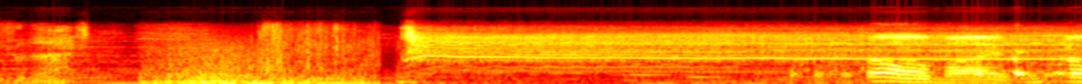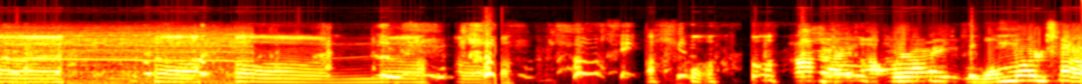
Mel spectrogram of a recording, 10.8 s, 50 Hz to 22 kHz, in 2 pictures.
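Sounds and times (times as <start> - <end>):
rumbling crashing burst: 0.7 - 2.0
cartoon character scream sound effect: 2.0 - 7.1
laughter: 2.0 - 10.6
speech: 4.4 - 10.8.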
